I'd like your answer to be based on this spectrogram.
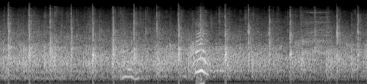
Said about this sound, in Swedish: Det var en applåd på gång där för dramat. Det var faktiskt helt rätt.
